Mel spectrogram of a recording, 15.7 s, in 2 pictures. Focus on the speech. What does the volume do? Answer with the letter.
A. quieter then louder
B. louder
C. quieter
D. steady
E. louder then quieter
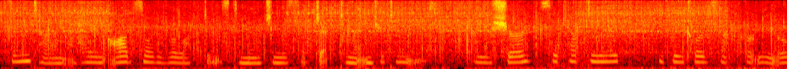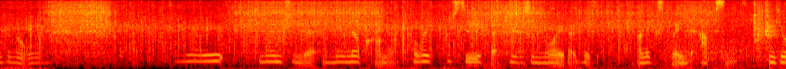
D.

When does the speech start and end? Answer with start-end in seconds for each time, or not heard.
0.0-8.5, 9.6-15.6.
